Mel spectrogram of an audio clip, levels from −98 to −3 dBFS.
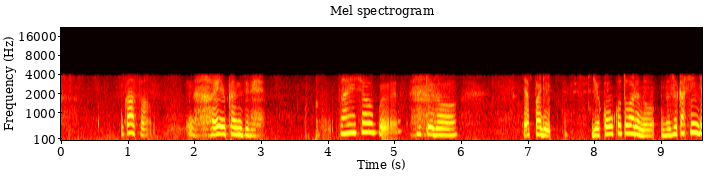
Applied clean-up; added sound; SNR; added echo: none; none; none; none.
